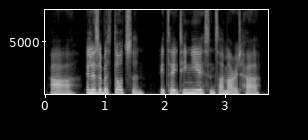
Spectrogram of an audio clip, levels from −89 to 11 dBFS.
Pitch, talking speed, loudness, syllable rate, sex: 220 Hz, 130 wpm, -19 LUFS, 5.6 syllables/s, female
